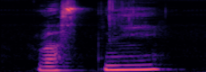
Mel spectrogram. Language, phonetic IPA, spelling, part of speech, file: Czech, [ˈvlastɲiː], vlastní, adjective / verb, Cs-vlastní.ogg
- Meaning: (adjective) 1. own 2. proper (as in "proper subset" or "proper noun") 3. itself; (verb) third-person singular of vlastnit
